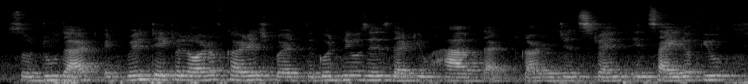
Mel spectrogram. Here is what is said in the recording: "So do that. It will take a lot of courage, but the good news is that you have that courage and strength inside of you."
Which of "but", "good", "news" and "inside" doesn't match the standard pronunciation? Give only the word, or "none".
none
